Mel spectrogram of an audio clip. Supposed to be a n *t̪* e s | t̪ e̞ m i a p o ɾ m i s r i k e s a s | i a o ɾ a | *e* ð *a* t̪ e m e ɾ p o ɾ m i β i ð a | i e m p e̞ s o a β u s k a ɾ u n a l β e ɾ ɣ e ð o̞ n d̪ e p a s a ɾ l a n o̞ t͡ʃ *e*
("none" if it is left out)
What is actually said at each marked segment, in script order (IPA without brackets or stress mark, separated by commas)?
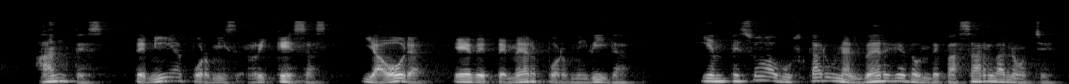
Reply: t̪, e, e, e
